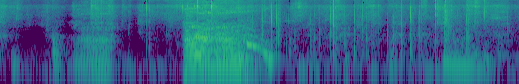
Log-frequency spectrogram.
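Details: Golden retriever puppies, with their parents and an aunt on a cozy evening, give a loud, falling whine among softer low grumbles and growls; the mother disciplines pups that try to sneak in nursing.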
